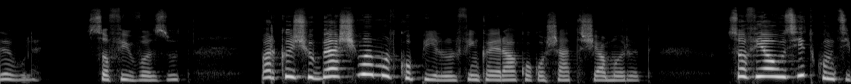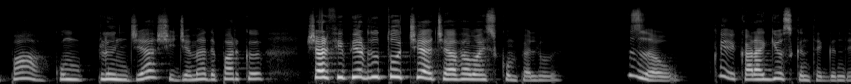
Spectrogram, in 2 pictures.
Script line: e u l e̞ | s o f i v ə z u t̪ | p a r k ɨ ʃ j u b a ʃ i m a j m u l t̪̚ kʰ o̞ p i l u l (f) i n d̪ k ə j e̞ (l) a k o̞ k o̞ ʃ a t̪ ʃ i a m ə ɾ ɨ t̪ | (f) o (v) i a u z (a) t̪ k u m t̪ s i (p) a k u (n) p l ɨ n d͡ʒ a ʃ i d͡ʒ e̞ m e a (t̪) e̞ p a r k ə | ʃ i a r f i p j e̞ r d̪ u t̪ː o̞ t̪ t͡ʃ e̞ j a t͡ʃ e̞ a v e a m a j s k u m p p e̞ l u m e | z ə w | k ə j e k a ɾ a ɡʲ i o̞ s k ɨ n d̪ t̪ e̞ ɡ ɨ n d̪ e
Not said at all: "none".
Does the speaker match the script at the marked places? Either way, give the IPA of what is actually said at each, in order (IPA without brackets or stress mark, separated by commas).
f, ɾ, s, f, i, p, m, d̪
